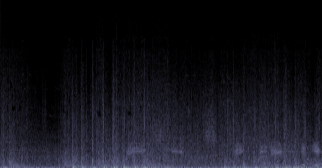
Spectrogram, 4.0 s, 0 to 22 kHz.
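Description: Heavy weapons fire from a Devastator lascannon blasting an orc turret in Dawn of War 2, a steady run of repeated booming shots and crackling impacts under a dense battle din, with a commentator's voice faintly mixed in.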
